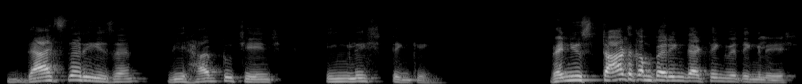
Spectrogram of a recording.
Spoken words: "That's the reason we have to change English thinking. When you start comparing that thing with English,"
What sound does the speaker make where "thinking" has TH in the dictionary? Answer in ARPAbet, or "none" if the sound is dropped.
T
